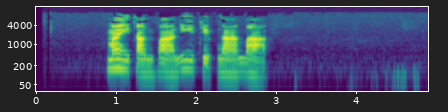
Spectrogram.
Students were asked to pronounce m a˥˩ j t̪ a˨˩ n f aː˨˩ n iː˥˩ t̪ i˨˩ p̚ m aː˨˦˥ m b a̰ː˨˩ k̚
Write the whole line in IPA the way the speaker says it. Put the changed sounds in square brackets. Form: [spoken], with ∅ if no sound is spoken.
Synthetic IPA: m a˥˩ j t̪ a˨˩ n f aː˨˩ n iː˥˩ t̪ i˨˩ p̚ [n] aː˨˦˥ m b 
